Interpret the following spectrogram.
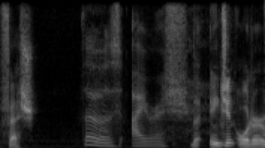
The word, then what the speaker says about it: feis: dresses and stuff uh pajano says it's pronounced fresh fresh i don't know he just wrote fesh yeah so i'm assuming it's pronounced fesh those irish the ancient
